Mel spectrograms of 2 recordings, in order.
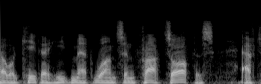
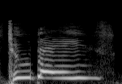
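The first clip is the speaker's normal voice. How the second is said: much higher indignant cry; he can't believe it, two days!; outraged exclamation; 4 dB louder than usual. A narrator's reading. Outraged repeat of the grievance.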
